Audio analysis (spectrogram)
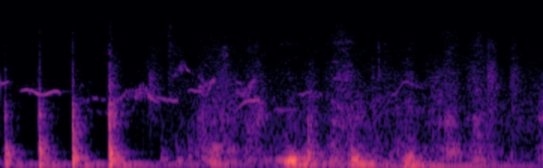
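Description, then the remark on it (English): Four sharp knocks on a door in quick succession, crisp, followed by faint background rustling and murmuring. “There was a knock on the door.”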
